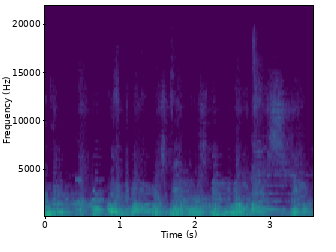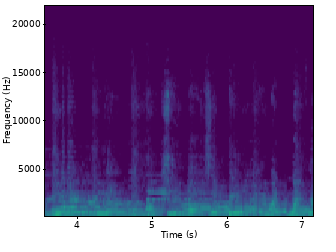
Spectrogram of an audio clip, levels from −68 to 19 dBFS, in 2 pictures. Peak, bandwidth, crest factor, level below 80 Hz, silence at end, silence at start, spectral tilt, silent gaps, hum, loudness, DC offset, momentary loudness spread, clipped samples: -8 dBFS; 20 kHz; 18 dB; -44 dBFS; 0 s; 0 s; -5.5 dB/octave; none; none; -26 LUFS; under 0.1%; 5 LU; under 0.1%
